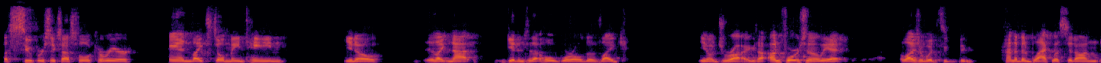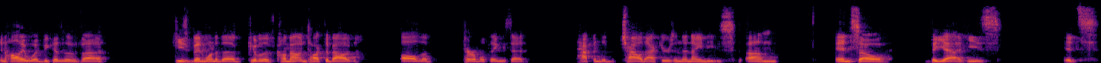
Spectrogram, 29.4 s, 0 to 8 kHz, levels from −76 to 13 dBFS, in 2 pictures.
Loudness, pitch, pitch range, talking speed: -22 LUFS, 125 Hz, 115-135 Hz, 140 wpm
